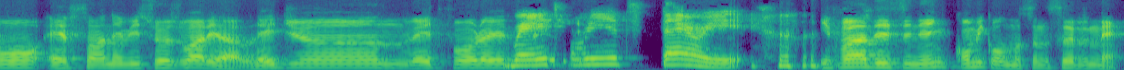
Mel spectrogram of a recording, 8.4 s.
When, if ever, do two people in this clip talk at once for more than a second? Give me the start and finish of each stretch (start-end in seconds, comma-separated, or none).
none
